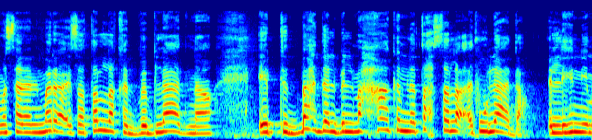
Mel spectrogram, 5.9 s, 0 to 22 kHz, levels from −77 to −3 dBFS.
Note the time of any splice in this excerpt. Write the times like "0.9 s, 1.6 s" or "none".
4.8 s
